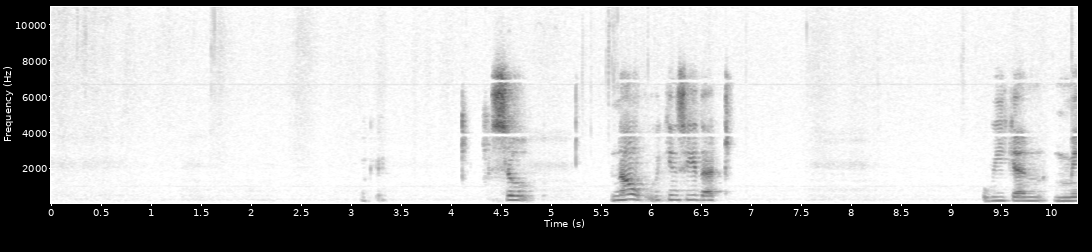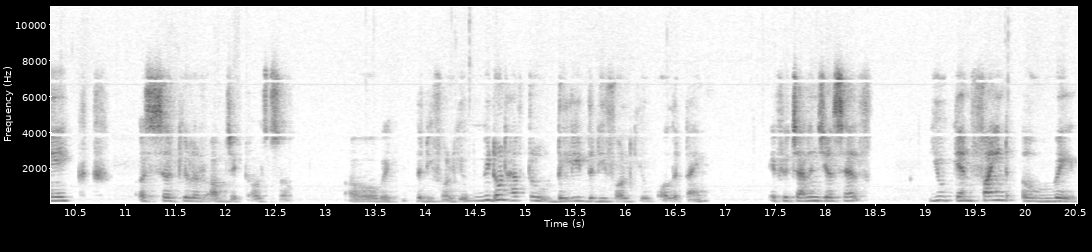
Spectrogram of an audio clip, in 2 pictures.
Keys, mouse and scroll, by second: 0.4-1.1 scroll up 3, 1.1 middle click, 4.5-5.4 scroll down 2, 5.4 middle click.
